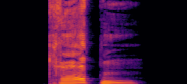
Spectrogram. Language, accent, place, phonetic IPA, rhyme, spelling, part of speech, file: German, Germany, Berlin, [ˈkʁɛːtn̩], -ɛːtn̩, krähten, verb, De-krähten.ogg
- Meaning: inflection of krähen: 1. first/third-person plural preterite 2. first/third-person plural subjunctive II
